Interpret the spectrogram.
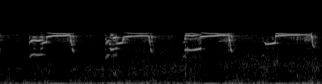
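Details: Female bald eagle on a Minnesota nest in March snow, defending her egg as a young eagle dives too close; high whistled chittering notes in four rising, piping bursts about a second apart, with faint background hiss.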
